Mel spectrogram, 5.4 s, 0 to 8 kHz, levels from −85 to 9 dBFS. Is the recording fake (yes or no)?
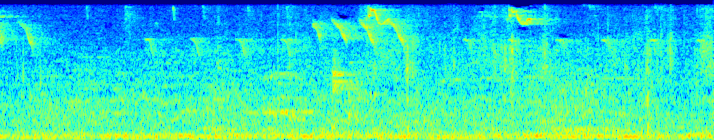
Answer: no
